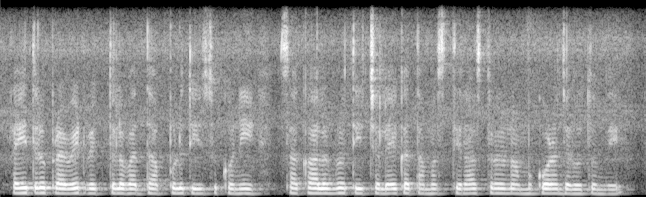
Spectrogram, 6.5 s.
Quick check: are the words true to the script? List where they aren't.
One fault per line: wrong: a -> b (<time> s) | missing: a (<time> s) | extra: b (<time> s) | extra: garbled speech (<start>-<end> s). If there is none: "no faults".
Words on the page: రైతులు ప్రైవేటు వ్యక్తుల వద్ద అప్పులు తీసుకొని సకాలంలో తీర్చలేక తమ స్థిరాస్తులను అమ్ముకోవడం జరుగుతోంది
no faults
